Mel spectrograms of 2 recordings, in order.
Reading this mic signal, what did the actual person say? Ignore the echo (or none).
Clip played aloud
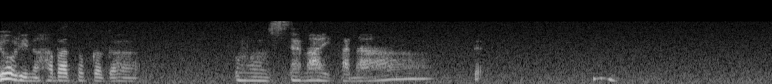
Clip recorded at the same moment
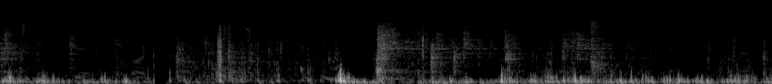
none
